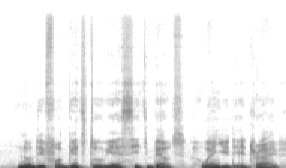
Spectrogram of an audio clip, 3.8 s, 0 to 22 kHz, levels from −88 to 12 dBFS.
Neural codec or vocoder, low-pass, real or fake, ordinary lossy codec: vocoder, 44.1 kHz, 128 mel bands, Pupu-Vocoder; 19.8 kHz; fake; none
